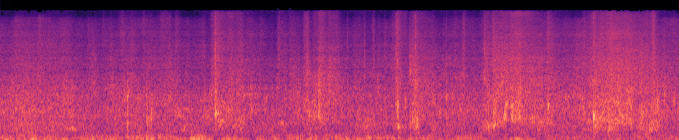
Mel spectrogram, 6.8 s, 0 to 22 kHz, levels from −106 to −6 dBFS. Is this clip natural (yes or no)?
no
